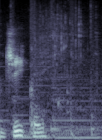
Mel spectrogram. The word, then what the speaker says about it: Jekyll: jekyll mr hyde or jiko is how it's pronounced books no thanks frankenstein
